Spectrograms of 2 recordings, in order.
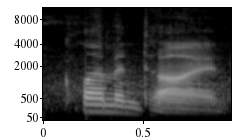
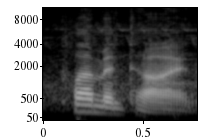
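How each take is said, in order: Both takes have the same delivery.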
